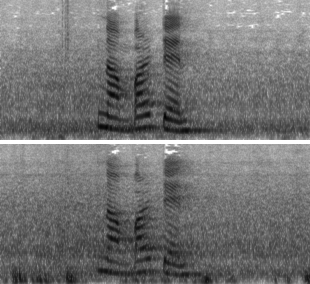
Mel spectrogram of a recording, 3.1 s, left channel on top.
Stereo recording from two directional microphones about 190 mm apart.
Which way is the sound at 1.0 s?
50° left (ahead or behind).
